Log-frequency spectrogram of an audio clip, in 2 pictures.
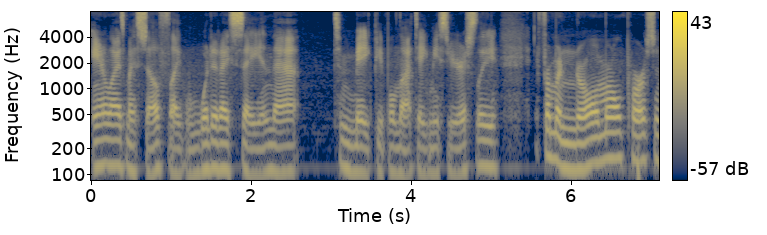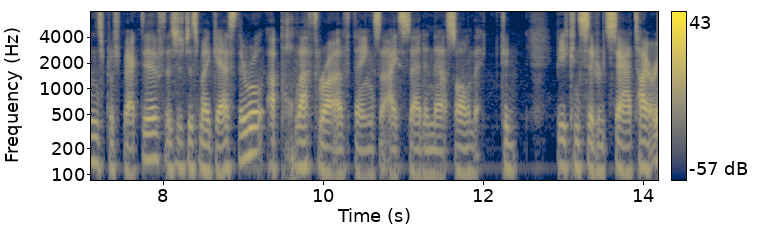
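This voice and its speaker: Gravelly-voiced man rambling hesitantly. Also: mid-range voice. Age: 30s. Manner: hesitant, full of fillers and restarts. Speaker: vlogger. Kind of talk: casual rambling monologue.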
